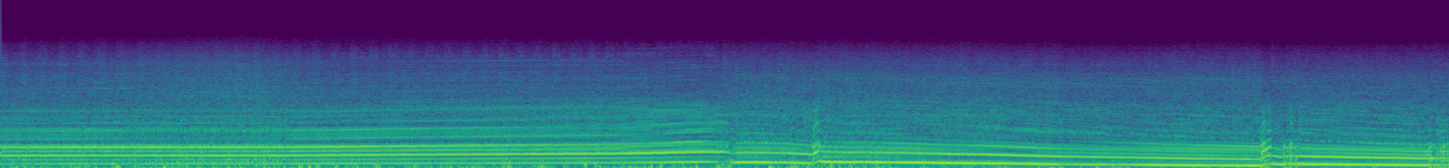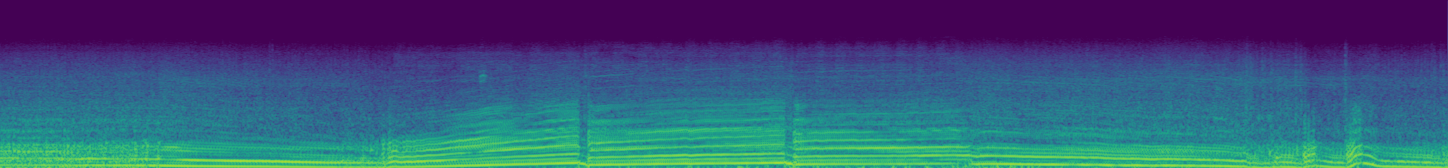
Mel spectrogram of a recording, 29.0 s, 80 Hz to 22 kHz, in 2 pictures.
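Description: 2017 Honda CBR1000RR Fireblade's inline-four engine on the move through a Toce Performance Razor Tip aftermarket exhaust. The engine note holds steady, then falls slowly as the throttle eases off, and rises twice in steps. Short sharp breaks mark the gear changes, and the pitch falls again near the end.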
